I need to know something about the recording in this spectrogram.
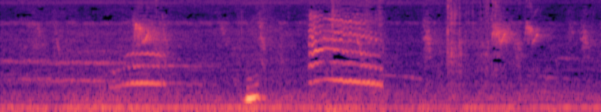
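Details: Stray cats at feeding time: a soft rising-falling meow, then a brief click and a louder, fuller meow, all over a constant low electrical hum.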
